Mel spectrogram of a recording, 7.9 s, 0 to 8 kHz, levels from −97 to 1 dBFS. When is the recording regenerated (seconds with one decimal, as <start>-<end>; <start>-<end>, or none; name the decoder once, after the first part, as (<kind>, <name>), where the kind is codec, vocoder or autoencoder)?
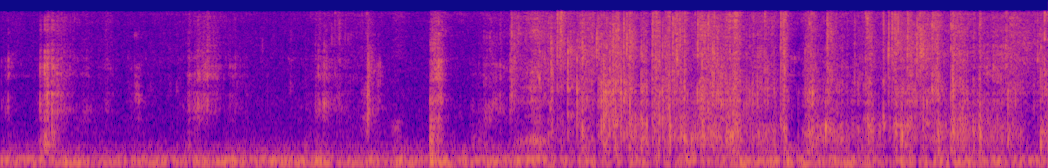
none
